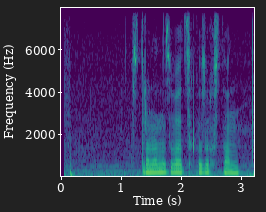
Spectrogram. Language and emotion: Russian, neutral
